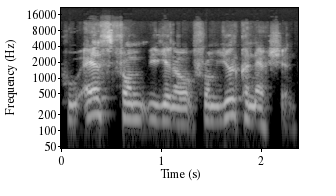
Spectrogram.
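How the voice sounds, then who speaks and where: A man's voice: fairly high pitch, moderate pace, a little mellow. Middle-aged man presenting, repeating for emphasis. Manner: repeats words and phrases for emphasis. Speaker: invited speaker, refugee organization director. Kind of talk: conference presentation over video call. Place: small indoor room, remote video call.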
